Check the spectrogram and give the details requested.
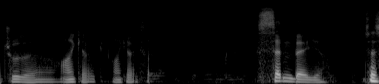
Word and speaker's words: Senbei: On a d'ailleurs quelqu'un tout à l'heure a parlé de Senbei, qui est un des artistes qui utilise le jouet.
